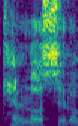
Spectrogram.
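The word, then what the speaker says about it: τέλος: 그런데 그 주께서 주신 결말이라는 이 결말이라는 단어가 자 텔로스로 발음이 됩니다.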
